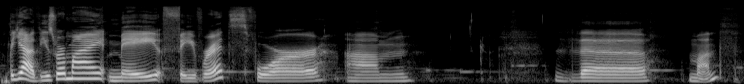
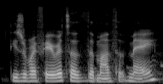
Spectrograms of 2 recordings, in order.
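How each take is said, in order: First: Said in the usual way. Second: Quick, lightly German-accented English; a playful mock German accent, fast. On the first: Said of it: "German accent". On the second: Shown as a demonstration. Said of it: "English, words, German accent".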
